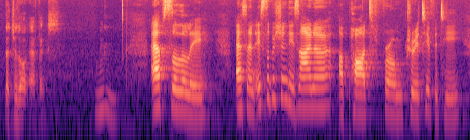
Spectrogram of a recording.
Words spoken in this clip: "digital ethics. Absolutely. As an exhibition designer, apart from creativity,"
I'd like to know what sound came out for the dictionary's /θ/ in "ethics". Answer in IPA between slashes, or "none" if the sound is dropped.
/f/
